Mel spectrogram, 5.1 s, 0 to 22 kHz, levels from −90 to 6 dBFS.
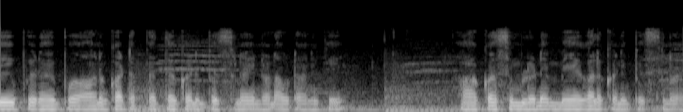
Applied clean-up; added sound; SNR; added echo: none; Drum; 18 dB; none.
